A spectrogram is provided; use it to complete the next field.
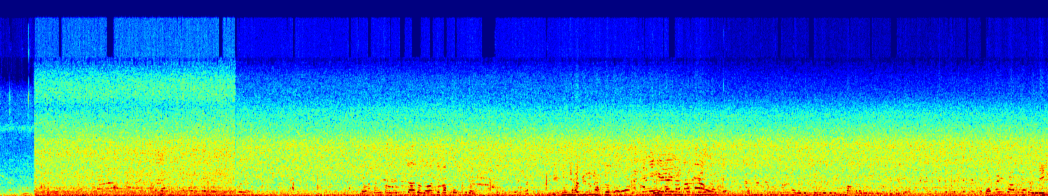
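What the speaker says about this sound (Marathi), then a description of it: "नदीचा फ्लो आणि आवाज बघा किती छान वाटतोय." River water flows past a dam in the Konkan countryside with a steady, dense rushing roar that runs unbroken and loud throughout, close to the listener.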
